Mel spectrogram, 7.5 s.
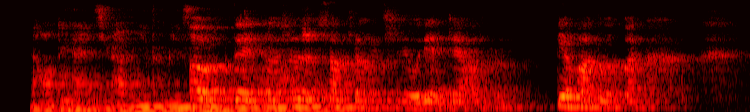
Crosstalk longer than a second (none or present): present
